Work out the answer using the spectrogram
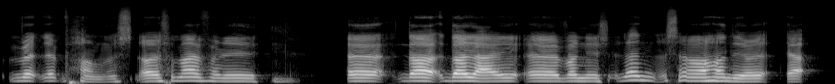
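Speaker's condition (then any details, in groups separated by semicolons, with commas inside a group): Cerebral palsy; wheelchair user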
